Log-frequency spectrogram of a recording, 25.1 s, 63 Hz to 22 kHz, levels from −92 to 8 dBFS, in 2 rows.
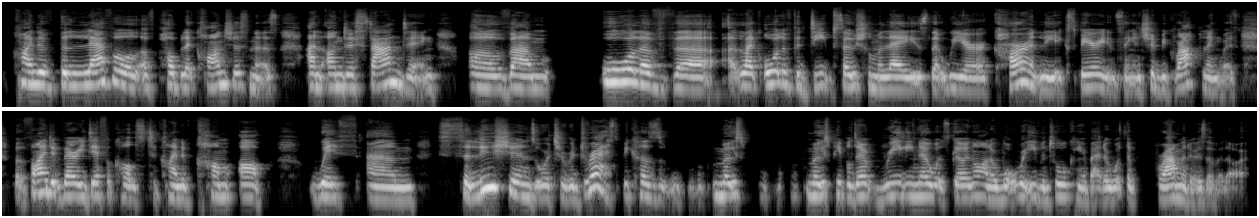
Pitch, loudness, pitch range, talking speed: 220 Hz, -20 LUFS, 195-320 Hz, 165 wpm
